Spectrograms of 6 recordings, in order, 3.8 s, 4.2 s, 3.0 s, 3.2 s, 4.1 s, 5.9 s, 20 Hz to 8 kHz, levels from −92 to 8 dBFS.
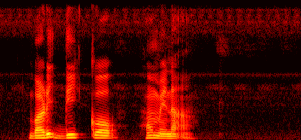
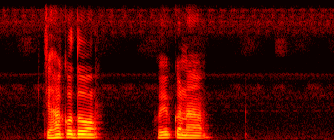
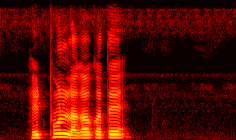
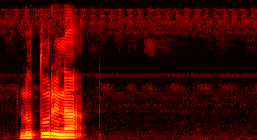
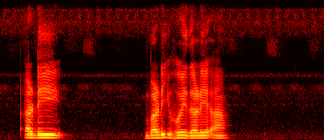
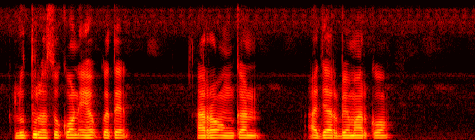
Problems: none marked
